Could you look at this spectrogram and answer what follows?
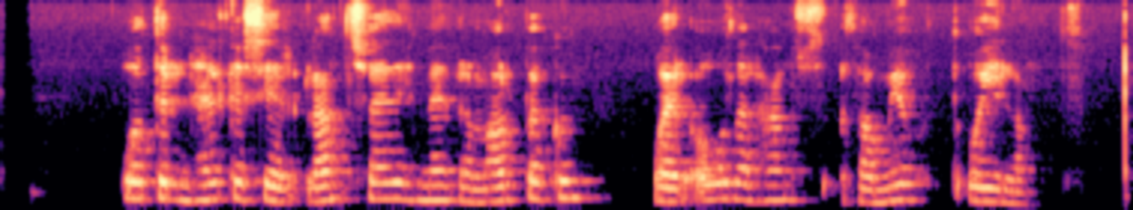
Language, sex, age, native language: Icelandic, female, 50-59, Icelandic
